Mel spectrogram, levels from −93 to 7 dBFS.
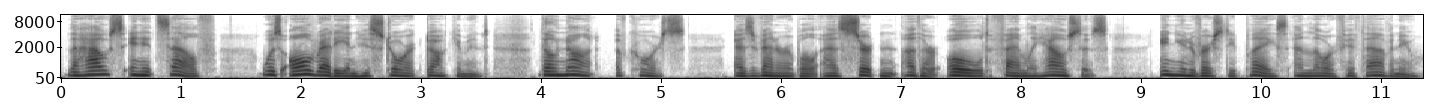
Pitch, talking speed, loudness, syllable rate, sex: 150 Hz, 150 wpm, -18 LUFS, 5.6 syllables/s, female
